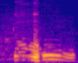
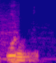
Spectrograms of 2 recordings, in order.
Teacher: when we say two, there is a long oo sound, and when we call it put, there is short oo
